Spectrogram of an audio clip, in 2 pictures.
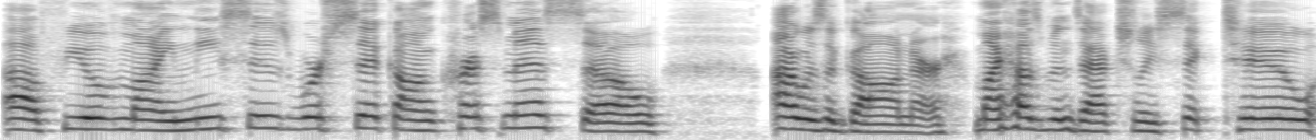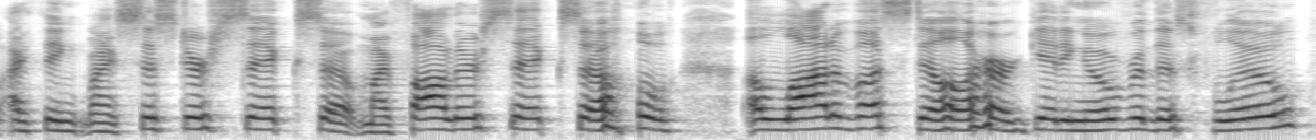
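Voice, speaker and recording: A young woman talks through a beauty haul in a loose, rambling way, full of "like" and "um". She is still sick with the flu, and her voice sits a little high. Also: fairly even intonation, a little slow. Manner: chatty, rambling, lots of fillers. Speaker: beauty vlogger. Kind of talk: casual haul chat.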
